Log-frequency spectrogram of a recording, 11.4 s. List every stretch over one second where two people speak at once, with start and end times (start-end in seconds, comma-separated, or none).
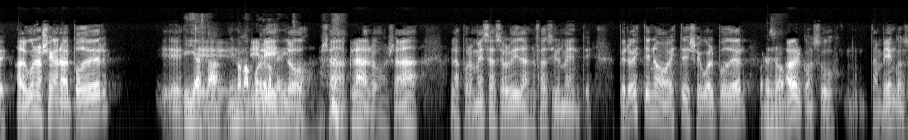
2.3-3.8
